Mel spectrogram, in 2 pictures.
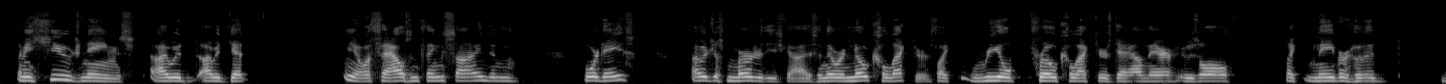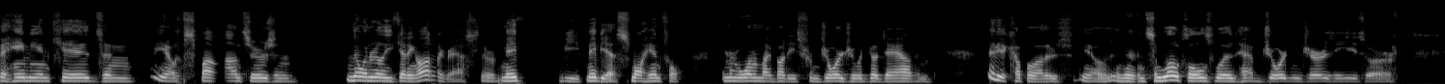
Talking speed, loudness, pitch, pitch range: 180 wpm, -26 LUFS, 155 Hz, 145-165 Hz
